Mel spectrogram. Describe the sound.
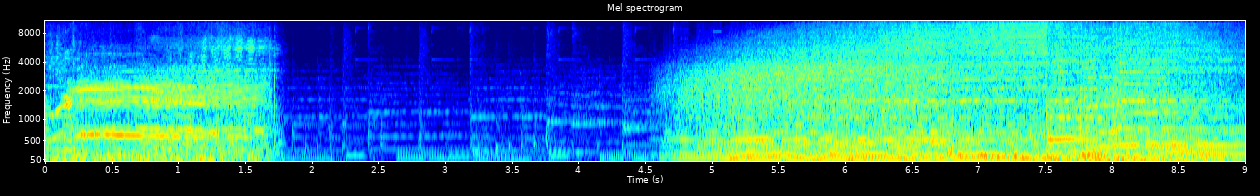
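Sheep and goats belonging to nomads' herds in Kandahar bleat loudly in many overlapping calls. After a busy opening there is a brief quieter stretch, then a dense, sustained chorus of bleats returns.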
